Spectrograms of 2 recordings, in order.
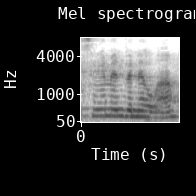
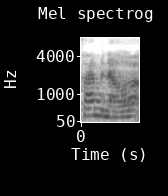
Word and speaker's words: salmonella: Don't wanna get salmon vanilla. I know it's salmonella, I just think it's funnier pronouncing it salmon vanilla.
